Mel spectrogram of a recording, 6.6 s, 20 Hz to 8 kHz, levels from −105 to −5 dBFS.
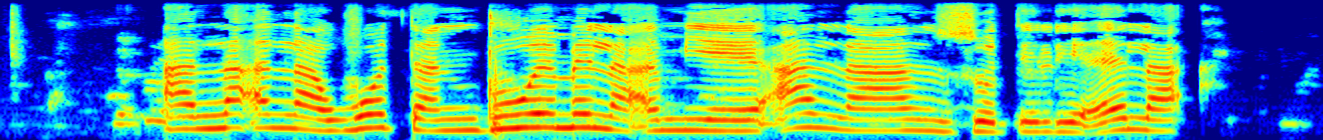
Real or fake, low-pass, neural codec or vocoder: real; 7.2 kHz; none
